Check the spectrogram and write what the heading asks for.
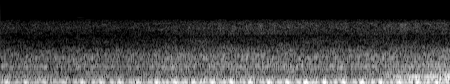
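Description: A steady low hum with a faint hiss behind it.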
